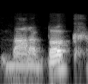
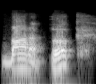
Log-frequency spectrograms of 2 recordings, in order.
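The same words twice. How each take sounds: First: It is said in a very low voice. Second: It is said in a normal voice.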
